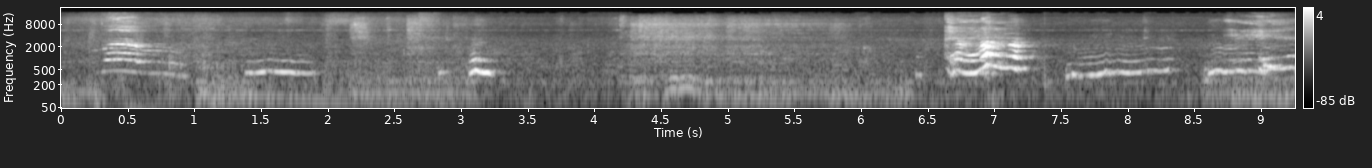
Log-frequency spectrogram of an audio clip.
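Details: A female Siberian Husky grumbles in wavering, whiny, yodel-like bursts while guarding her bone from a German Shepherd puppy who won't take no for an answer; she has never hurt the puppy.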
